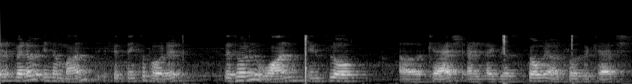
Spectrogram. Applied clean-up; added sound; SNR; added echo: none; Camera; 19 dB; reverberation time 0.6 s.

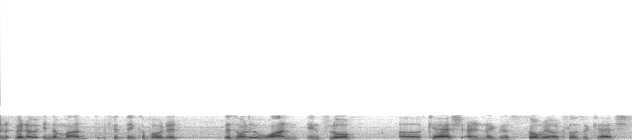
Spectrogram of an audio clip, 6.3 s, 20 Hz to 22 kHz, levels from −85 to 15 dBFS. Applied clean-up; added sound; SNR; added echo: none; none; none; none.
